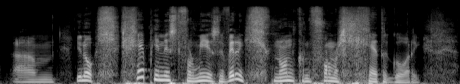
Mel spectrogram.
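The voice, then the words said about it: Imitates another person's voice. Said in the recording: “let me try and do my impression.”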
